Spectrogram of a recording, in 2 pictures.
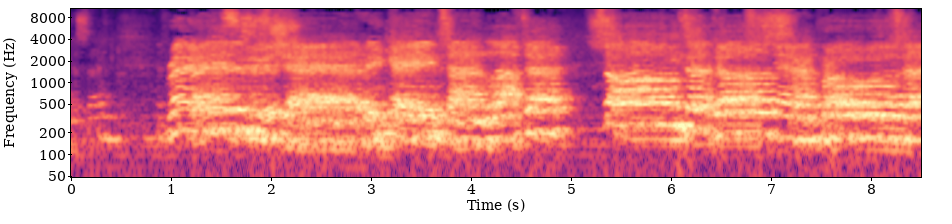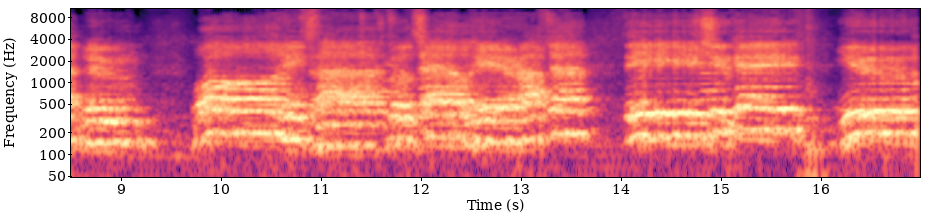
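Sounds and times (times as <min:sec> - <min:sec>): men singing a cappella: 0:01.0 - 0:16.9.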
